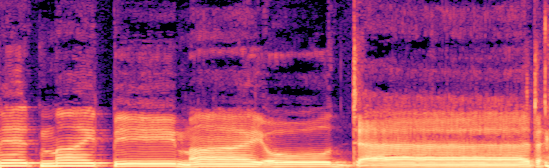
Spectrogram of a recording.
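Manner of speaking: drawn-out, very slow last line; very slow, lingering punchline; slow finish. Acted. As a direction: stretch it out for the ending. Slowed final line of song.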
